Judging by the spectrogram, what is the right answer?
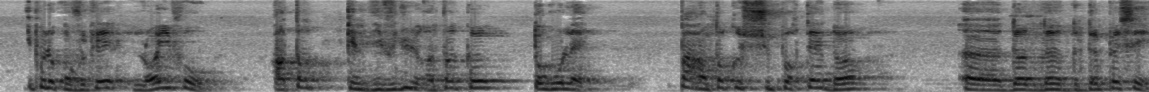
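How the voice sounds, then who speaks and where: At a fairly slow pace, a man with a high pitch speaks with ordinary pitch variation, very even loudness and long, frequent pauses, amid audible room echo and noticeable background noise. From Togo. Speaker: political commentator. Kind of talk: live stream debate.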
